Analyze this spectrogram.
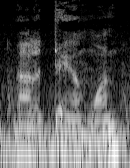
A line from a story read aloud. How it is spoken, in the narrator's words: Coakley muttered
